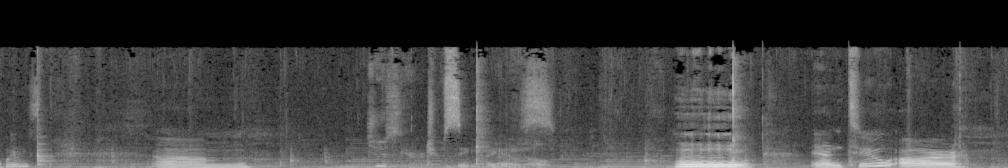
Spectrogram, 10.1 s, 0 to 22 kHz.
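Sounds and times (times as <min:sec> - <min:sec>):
faint background music: 0:00.0 - 0:10.0
person laughing: 0:06.7 - 0:07.6.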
